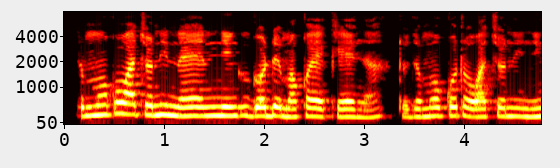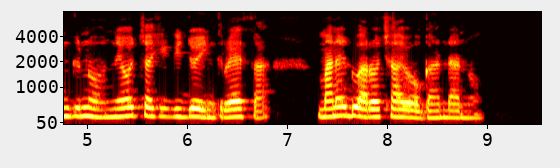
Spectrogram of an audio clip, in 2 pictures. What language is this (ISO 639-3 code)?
luo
